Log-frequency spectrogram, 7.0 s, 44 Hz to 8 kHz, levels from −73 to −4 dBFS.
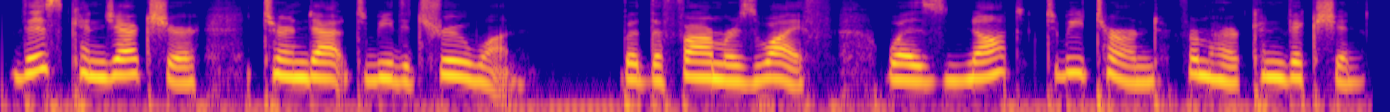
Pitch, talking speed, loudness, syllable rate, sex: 215 Hz, 180 wpm, -16 LUFS, 5.3 syllables/s, female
